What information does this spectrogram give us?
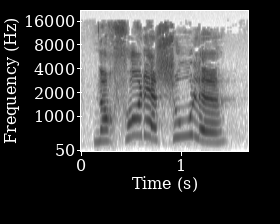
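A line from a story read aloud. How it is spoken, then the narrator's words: Calling out. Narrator (German): rief Paul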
